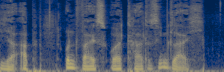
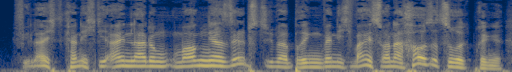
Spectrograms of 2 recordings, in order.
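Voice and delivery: high-pitched, tentative proposal; scheming fox uncle; 10 semitones higher than usual. Acted. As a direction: suggest it innocently to buy time.

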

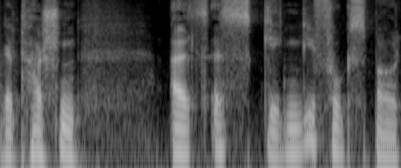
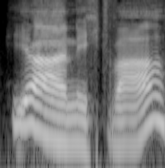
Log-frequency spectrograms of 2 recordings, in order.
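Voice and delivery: louder, slow delighted agreement; pleased; 6 semitones higher, 9 dB louder, slower than usual. Acted. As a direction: beam with pride as the fox. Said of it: "freute er sich".

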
